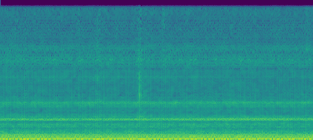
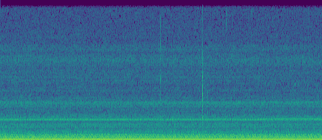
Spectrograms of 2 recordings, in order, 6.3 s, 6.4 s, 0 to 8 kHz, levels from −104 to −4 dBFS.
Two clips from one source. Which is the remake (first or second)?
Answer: first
